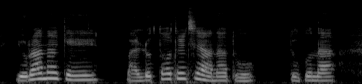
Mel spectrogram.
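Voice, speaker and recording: Very slow, lively intonation and a dark, mellow tone, on a very clean recording with a silent background. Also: woman. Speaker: audiobook reader. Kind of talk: sleep audiobook reading. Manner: soft-spoken.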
